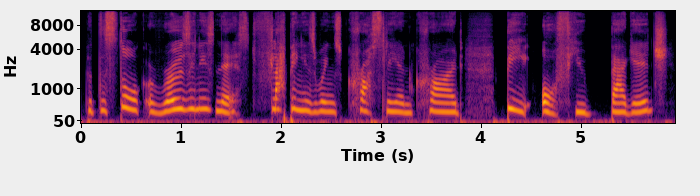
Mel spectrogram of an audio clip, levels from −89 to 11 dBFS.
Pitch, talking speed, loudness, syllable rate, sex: 260 Hz, 170 wpm, -19 LUFS, 4.6 syllables/s, female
